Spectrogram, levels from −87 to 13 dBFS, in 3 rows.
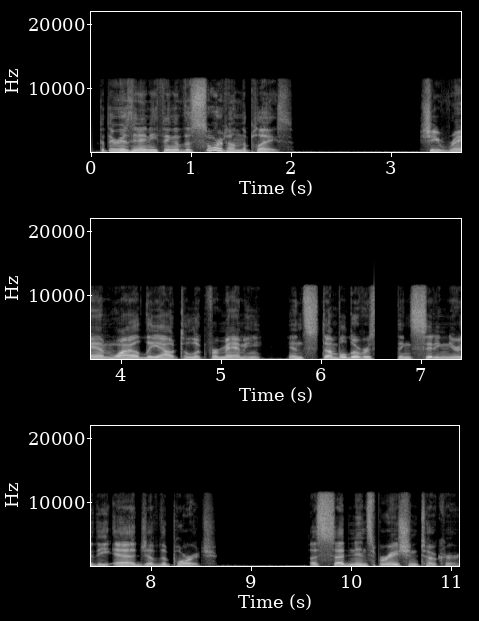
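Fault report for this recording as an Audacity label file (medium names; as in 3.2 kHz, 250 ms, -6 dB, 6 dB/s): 6.530000	6.770000	dropout 240 ms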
